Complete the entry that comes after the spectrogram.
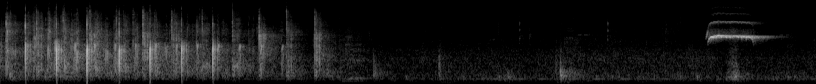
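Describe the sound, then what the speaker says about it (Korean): A crowd at a volunteer ignite event claps to welcome a speaker, a burst of applause for about three seconds that fades into quiet, followed by a short loud whistle blast near the end. "김현옥님 박수로 맞이하겠습니다"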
